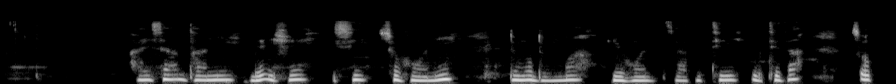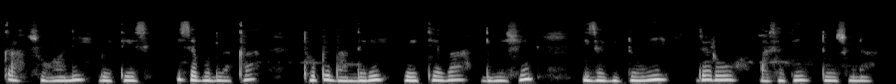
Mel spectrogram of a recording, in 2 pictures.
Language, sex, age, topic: Gamo, female, 36-49, government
